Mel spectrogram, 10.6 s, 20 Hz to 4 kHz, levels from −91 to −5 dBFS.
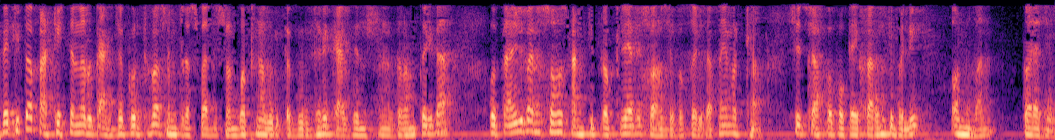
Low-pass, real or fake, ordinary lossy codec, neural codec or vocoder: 3.6 kHz; fake; AAC, 16 kbps; codec, 44.1 kHz, 3.4 kbps, Pupu-Codec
